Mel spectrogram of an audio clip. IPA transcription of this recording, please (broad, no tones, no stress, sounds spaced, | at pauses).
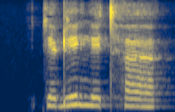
k e ɖ e ŋ e tʰ ɐ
